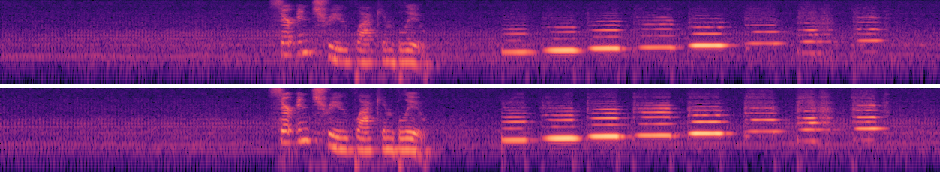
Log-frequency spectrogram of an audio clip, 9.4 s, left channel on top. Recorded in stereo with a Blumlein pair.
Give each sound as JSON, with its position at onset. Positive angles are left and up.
{"t": 2.7, "sound": "a woman speaking", "azimuth_deg": -70, "distance_m": 0.8}
{"t": 5.0, "sound": "a flute", "azimuth_deg": -55, "distance_m": 0.8}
